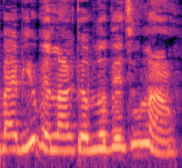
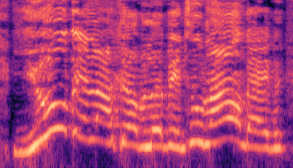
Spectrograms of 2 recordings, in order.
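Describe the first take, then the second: First: Sassy inner thought. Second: Said in the usual way. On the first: Retold or imitated. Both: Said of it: "you know what I was thinking to myself?".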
